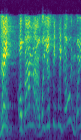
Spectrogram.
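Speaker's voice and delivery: high, jeering mock voice; mocking schoolyard challenge; taunting bullies. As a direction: punk him out in a high-pitched taunt. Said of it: "They're going".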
